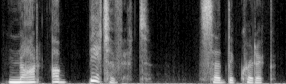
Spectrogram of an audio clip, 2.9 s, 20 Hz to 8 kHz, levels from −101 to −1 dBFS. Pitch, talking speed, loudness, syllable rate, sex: 230 Hz, 165 wpm, -19 LUFS, 4.3 syllables/s, female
